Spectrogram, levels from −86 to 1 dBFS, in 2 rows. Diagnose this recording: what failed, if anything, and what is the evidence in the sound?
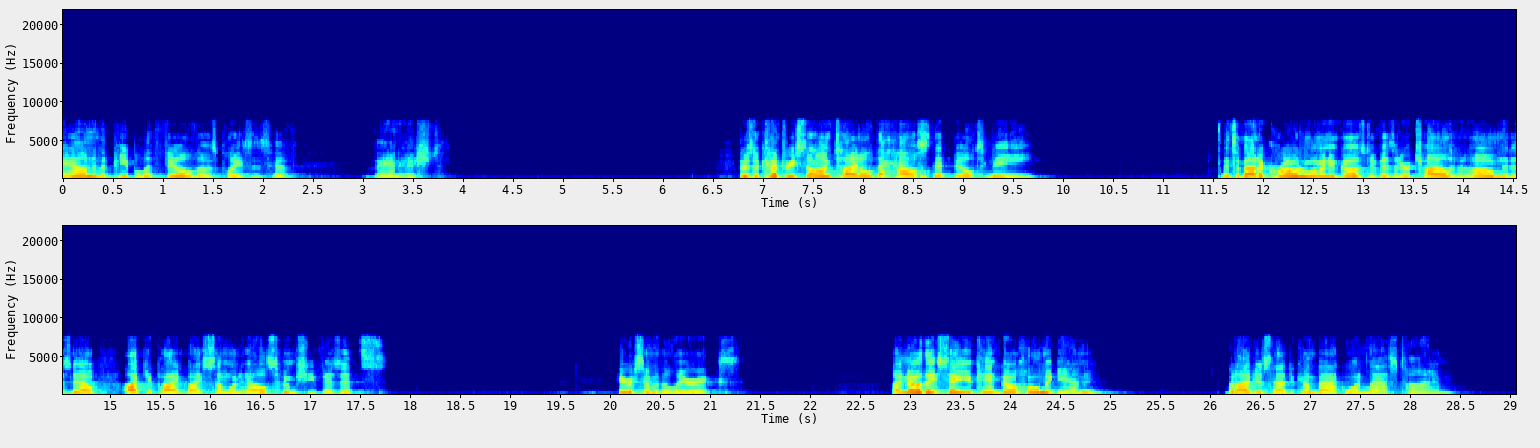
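Nothing in this speech recording stood out as a failure on listening.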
